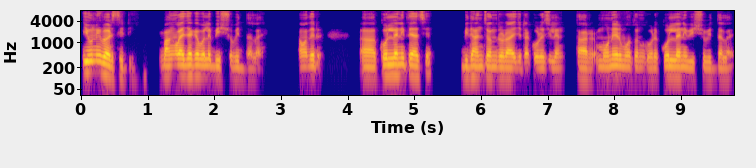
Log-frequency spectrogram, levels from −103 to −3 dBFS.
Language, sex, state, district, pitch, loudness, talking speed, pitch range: Bengali, male, West Bengal, North 24 Parganas, 110 Hz, -23 LUFS, 120 wpm, 105-115 Hz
